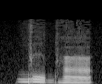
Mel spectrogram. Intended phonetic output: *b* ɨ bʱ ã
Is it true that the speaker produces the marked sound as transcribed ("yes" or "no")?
yes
